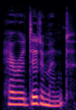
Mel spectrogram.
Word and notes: hereditament: American English

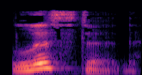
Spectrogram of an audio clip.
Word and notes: listed: British English

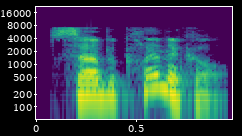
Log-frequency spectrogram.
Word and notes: subclinical: British English

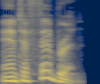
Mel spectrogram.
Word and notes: antifebrine: British English

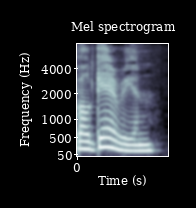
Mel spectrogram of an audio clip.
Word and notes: bulgarian: British English

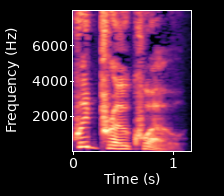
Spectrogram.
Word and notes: quid pro quo: British English

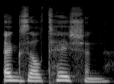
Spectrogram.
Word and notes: exaltation: American English

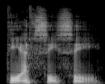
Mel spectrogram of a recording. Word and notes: fcc: British English

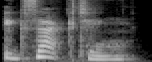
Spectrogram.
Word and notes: exacting: British English

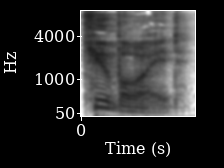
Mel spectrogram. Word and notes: cuboid: American English

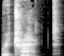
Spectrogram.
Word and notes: retract: British English

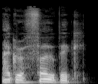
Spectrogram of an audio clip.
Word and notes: agoraphobic: British English

